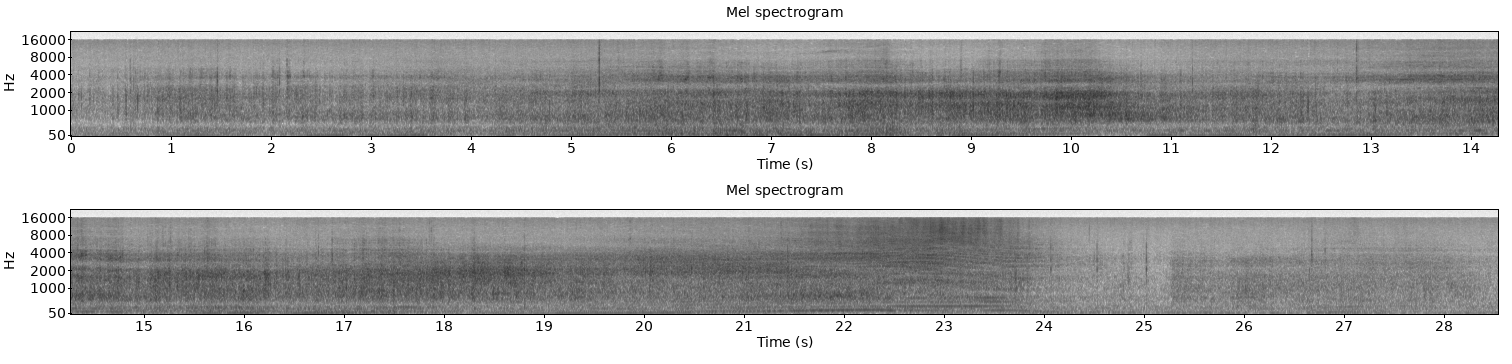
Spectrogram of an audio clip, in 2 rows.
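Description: Audi A3 turbo quattro's engine running under throttle as the car slides on snow, with a steady rushing noise of tyres and snow. Near the end the engine note rises and falls clearly, then the sound fades as the car moves away.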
